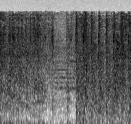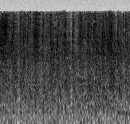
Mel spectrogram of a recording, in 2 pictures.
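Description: Rapid, dense gunfire from the top-down shooter Crimsonland, a near-continuous loud barrage of shots with a brief dip before the shooting resumes at full intensity.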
